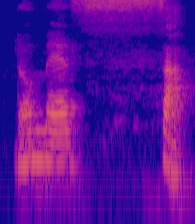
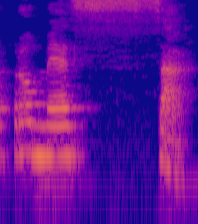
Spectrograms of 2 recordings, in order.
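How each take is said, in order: First: "promessa" stretched slowly, the ss drawn out as a long snake hiss; much lower, slow "promessa" with a long sss. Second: Said in the usual way. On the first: Shown as a demonstration. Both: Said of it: "olha o sonzinho da cobra no final".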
